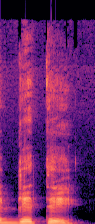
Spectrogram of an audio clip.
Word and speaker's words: gaieté: انتبهوا معنا تكتب la gaieté لكنها تنطق la gaieté.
